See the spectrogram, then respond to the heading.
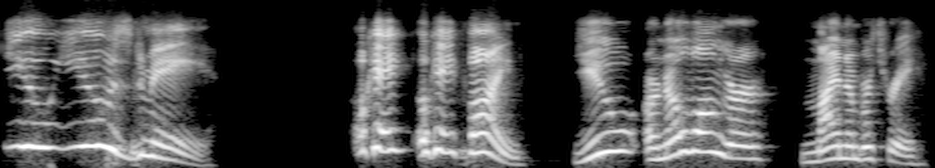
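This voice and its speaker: A woman's voice: sits high, sing-song, measured pace, no room sound. A woman acts out a callous, smug guy in a comedy screenplay. The cocky taunts swoop up and down dramatically. The recording is dry and a little dull. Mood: petulant. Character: smug, crude, callous male casual lover. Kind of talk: screenplay table read, comedic acting.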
